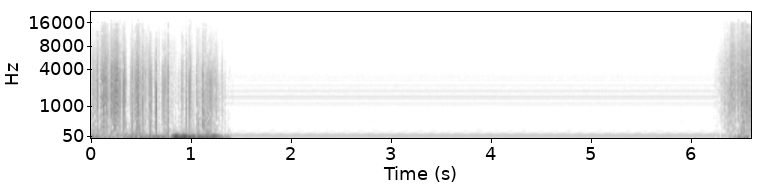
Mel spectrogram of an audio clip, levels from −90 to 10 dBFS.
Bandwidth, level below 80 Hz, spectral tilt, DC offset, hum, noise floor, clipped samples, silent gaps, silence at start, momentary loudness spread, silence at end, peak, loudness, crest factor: 17 kHz; -52 dBFS; -2 dB/octave; under 0.1%; 60 Hz at -75 dBFS; -73 dBFS; under 0.1%; none; 0 s; 11 LU; 0 s; -20 dBFS; -46 LUFS; 26 dB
